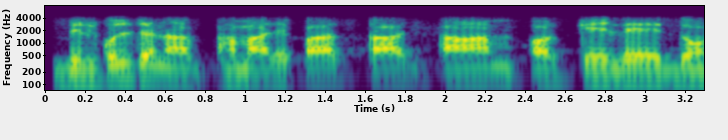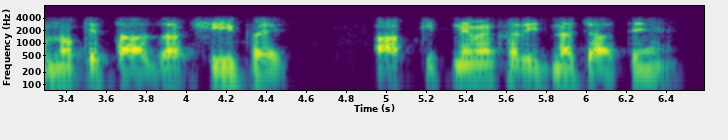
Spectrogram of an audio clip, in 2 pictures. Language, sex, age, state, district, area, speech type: Urdu, male, 60+, Maharashtra, Nashik, urban, conversation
